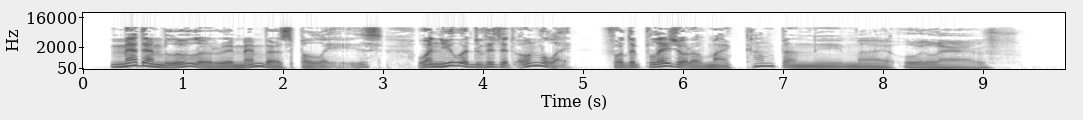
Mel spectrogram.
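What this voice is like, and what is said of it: Character voice with strange accent. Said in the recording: “in her strange accent”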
